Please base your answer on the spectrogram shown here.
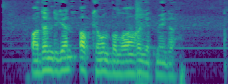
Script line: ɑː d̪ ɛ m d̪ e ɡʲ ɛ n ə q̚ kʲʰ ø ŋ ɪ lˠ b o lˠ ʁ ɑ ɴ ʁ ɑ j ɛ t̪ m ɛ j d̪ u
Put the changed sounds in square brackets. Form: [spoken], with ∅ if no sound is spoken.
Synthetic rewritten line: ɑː d̪ ɛ m d̪ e ɡʲ ɛ n [ɑ] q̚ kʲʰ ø ŋ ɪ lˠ b o lˠ ʁ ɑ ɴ ʁ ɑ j ɛ t̪ m ɛ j d̪ u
